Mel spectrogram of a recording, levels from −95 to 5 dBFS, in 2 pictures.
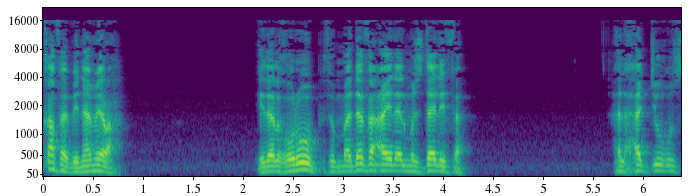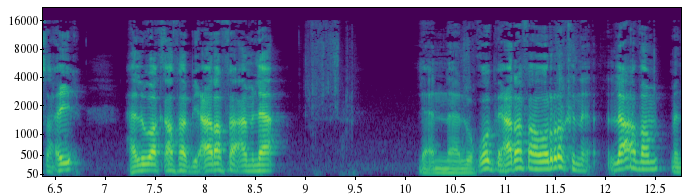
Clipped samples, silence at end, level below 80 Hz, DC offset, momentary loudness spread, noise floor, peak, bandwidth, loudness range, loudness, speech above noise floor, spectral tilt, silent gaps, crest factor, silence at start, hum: under 0.1%; 0 s; -54 dBFS; under 0.1%; 13 LU; -66 dBFS; 0 dBFS; 16.5 kHz; 5 LU; -16 LUFS; 50 dB; -5 dB/octave; none; 18 dB; 0 s; none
